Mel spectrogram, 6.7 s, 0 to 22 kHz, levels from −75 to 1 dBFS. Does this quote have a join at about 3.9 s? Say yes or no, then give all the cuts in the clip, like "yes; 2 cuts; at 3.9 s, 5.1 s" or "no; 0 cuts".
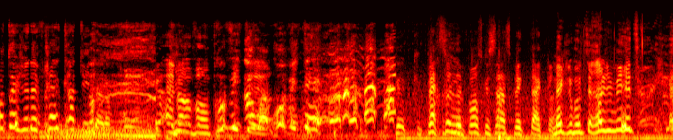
yes; 2 cuts; at 1.6 s, 3.9 s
